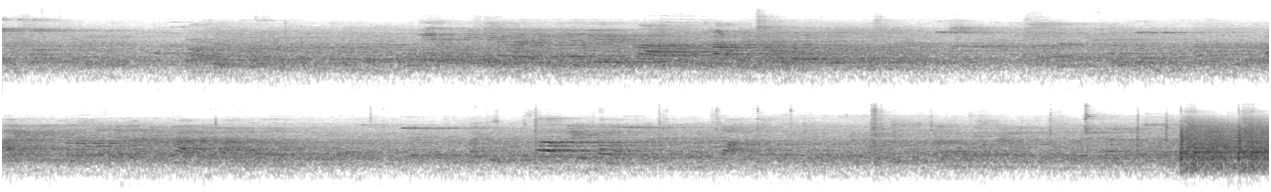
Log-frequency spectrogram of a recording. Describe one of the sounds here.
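Men talk nearby in the crowd, calling out now and then.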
